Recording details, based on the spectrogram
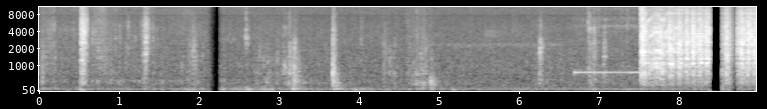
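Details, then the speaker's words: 2006 Pontiac GXP V8 with DOD/AFM, 73k miles, after lifter failure and VLOM plug install: starter churns several seconds, long crank because fuel line was disconnected and rail pressure had to rebuild, then catches and settles to steady, even idle without ticking. "now you'll notice that extended crank that it had that extended craic is because I disconnect with a speedo line so it had to rebuild the feel pressure in the pitot rail aside from that you can see it's running nice and smooth now"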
